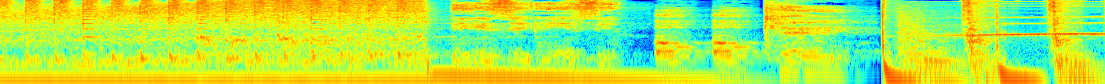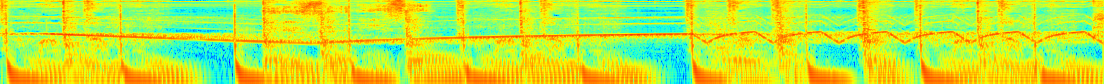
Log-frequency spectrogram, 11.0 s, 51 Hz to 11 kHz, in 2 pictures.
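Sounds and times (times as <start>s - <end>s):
electronic music with bass beat: 0.0s - 11.0s
siren sample: 4.4s - 11.0s.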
